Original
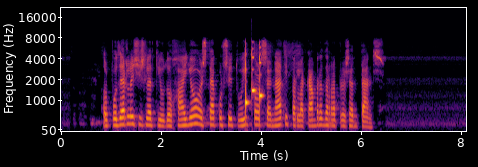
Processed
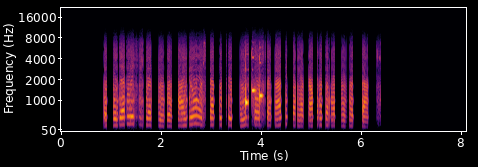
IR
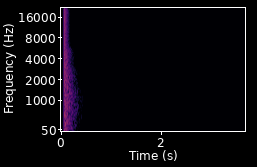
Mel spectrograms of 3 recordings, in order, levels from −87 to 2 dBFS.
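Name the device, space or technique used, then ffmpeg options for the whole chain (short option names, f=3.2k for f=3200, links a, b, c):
hand-held game console: -af "acrusher=bits=3:mix=0:aa=0.000001,highpass=450,equalizer=f=470:t=q:w=4:g=6,equalizer=f=1k:t=q:w=4:g=10,equalizer=f=1.6k:t=q:w=4:g=7,equalizer=f=2.5k:t=q:w=4:g=-10,equalizer=f=3.5k:t=q:w=4:g=-8,lowpass=f=5.6k:w=0.5412,lowpass=f=5.6k:w=1.3066,volume=-4.5dB"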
